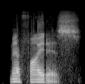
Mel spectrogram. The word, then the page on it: mephitis: American English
